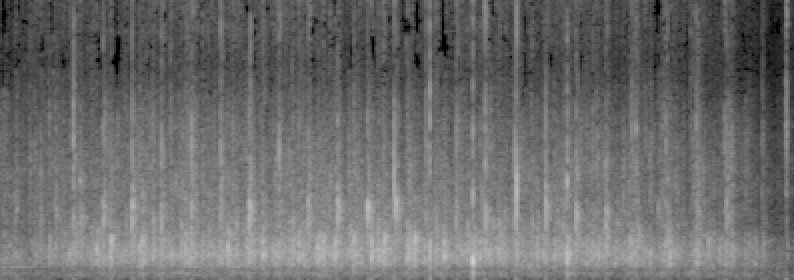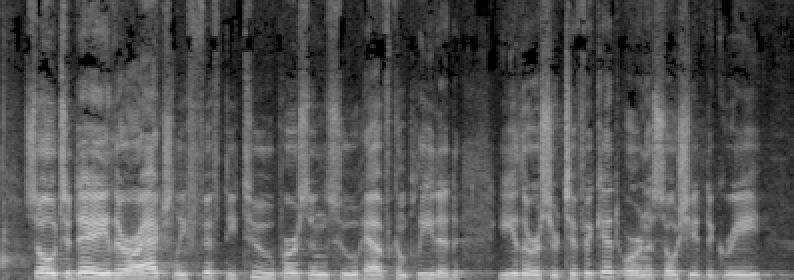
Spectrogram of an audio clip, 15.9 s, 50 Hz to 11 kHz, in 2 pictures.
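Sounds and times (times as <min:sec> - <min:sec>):
room full of people applauding: 0:00.0 - 0:07.9
speech: 0:08.3 - 0:15.7.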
